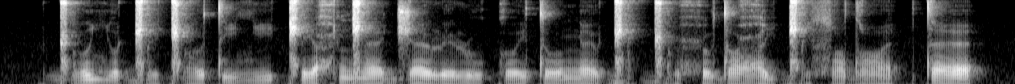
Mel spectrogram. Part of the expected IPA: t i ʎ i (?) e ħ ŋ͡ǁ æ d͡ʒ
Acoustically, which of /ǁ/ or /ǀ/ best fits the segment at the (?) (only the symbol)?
ǁ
